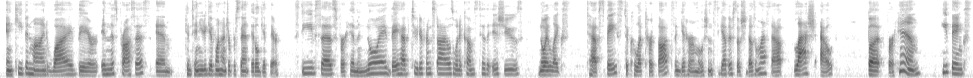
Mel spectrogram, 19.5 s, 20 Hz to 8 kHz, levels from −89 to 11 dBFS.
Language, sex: English, female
